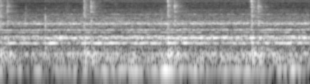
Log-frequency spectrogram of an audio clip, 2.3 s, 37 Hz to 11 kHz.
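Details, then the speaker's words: Diesel parking heater on first bench test before installation, fed from a gallon of diesel: sharp ticks about every 0.6 seconds over a faint hum as the fuel pump starts during heater startup; normal dosing pump ticking. "I did run into one thing. Oh, the fuel pump just started"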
